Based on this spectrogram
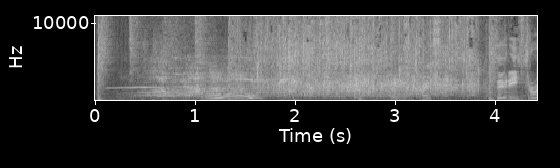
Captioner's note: audience exclaims, applauds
